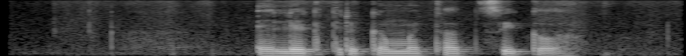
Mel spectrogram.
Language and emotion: Russian, neutral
